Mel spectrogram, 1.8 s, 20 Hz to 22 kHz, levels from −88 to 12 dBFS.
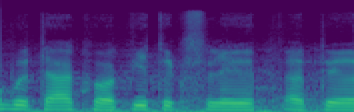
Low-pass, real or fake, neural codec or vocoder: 14.4 kHz; fake; autoencoder, 48 kHz, 32 numbers a frame, DAC-VAE, trained on Japanese speech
